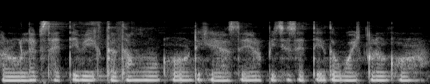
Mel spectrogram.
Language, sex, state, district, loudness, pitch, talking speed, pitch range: Nagamese, female, Nagaland, Dimapur, -18 LUFS, 195 Hz, 250 wpm, 190-200 Hz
